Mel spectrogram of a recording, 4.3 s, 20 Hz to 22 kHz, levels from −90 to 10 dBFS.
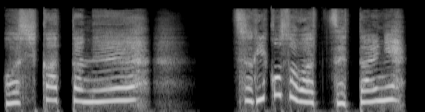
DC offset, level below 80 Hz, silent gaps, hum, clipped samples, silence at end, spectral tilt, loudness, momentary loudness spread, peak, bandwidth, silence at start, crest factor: under 0.1%; -50 dBFS; 2.11-2.16 s; none; under 0.1%; 0.2 s; -1 dB/octave; -14 LUFS; 6 LU; -2 dBFS; 16 kHz; 0.05 s; 14 dB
